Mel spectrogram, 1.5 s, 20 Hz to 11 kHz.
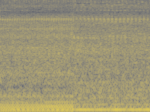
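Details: Cold start of a 2023 VW DLB engine, rebuilt at 23k km, after an oil and filter change, with the air conditioning switched off. Steady, even low hum at cold idle with no knocks or misses; the engine settles smoothly and sounds healthy.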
